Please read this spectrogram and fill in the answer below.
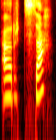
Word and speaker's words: Artsakh: And that's actually pronounced like Artsakh, but my Midwest mouth is not great. Is not struggling. Great with pronouncing we things.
